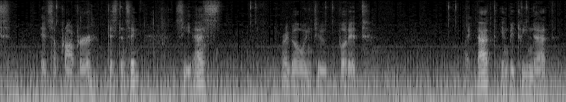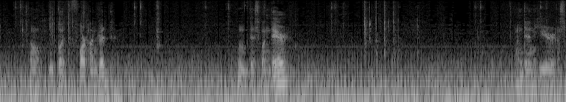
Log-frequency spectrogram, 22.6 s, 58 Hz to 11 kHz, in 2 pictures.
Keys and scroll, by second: 1.5 Escape, 2.7 Escape, 2.8-3.6 typing, 9.2 Escape, 9.5 Escape, 12.1-13.8 typing, 12.8 Return, 13.1 Escape, 18.5 typing, 19.1 Return, 20.1 Escape, 22.5-22.6 typing.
